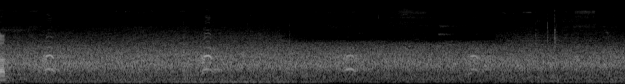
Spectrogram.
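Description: Canada geese honking: four short calls spaced a second or so apart, over steady background noise.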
